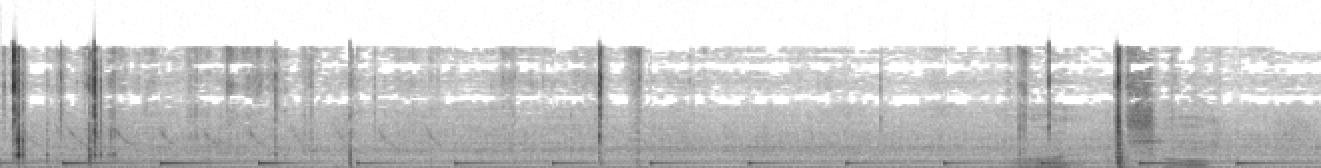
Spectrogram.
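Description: A Chevy Cruze's interior warning chime beeping steadily, about twice a second, with the driver's door open. Sharp clicks of plastic trim and a wiring connector being handled come in between, the loudest about seven seconds in.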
